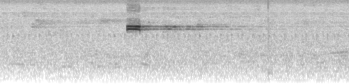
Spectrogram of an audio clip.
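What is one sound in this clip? A referee's whistle blows a short shrill blast.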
